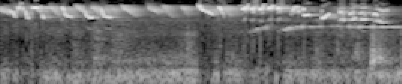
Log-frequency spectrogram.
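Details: Warbling white-eye 'nembak' style tutor song for training pleci birds, fast cascading high chirps flowing into long thin whistles, over a faint low rumble.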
